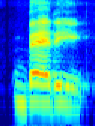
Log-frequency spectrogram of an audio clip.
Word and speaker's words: Bette: The pronunciation. Going to take a while. Betty.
